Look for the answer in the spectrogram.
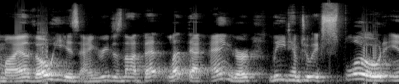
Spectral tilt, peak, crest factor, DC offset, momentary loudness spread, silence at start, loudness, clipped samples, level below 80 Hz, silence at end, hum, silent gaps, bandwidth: -3 dB/octave; 0 dBFS; 12 dB; under 0.1%; 10 LU; 0 s; -13 LUFS; 0.5%; -54 dBFS; 0 s; none; none; 19.5 kHz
